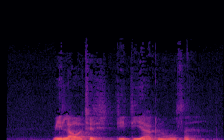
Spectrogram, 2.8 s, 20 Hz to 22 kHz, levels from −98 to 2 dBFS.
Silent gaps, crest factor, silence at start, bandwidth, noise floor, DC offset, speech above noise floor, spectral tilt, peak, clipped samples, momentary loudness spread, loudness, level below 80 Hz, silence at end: none; 16 dB; 0.65 s; 14.5 kHz; -71 dBFS; under 0.1%; 34 dB; -7 dB/octave; -22 dBFS; under 0.1%; 13 LU; -38 LUFS; -84 dBFS; 0.25 s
